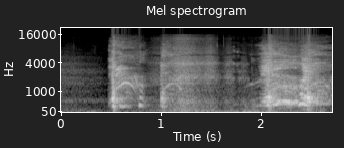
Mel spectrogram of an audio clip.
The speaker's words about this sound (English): I literally wasn't even drinking anything, and I just started coughing.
